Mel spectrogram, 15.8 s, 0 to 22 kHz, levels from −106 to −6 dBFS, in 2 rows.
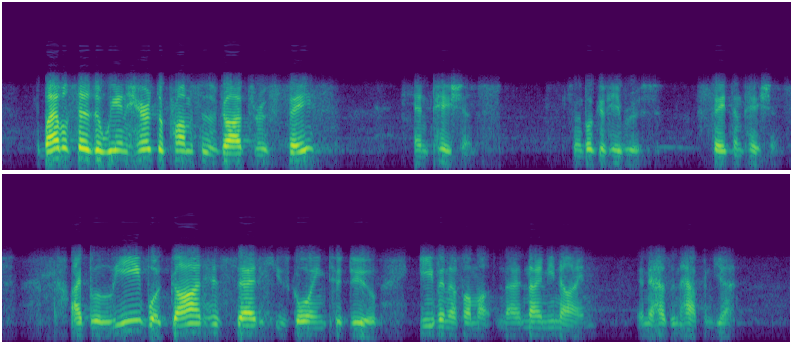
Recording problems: phone-call audio

